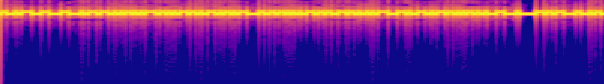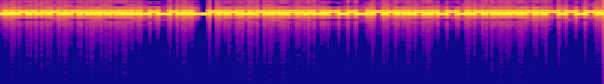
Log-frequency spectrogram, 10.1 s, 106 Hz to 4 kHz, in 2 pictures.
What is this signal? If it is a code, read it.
RTTY, about 45.45 baud. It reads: COMMANDER ADMIRAL JOHN S. MCCAIN SR., HAD COME ABOARD TO
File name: fsk170 / battleshipnj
